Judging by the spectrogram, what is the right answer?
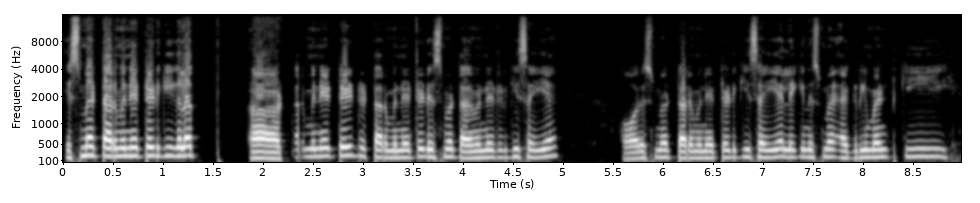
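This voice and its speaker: A man with a Hindi accent teaching an exam-prep English lesson, briskly urging students to answer quickly. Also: high-pitched, steady tone, mellow, clear, resonant tone, no room sound.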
